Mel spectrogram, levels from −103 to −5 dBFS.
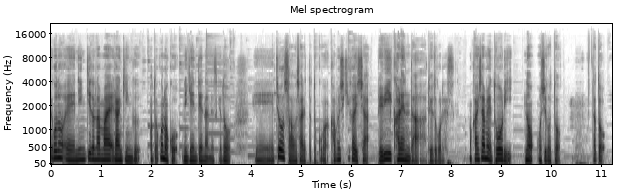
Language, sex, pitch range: Japanese, male, 115-150 Hz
